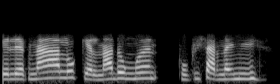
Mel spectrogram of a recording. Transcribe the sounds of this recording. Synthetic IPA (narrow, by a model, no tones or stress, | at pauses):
eleək̚naːlokːelnaːdoŋmɯn | pʰok̚ʰisat̪̚naɲiː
